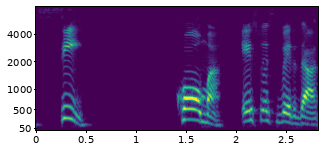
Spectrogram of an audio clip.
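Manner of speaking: "sí" followed by a long pause.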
